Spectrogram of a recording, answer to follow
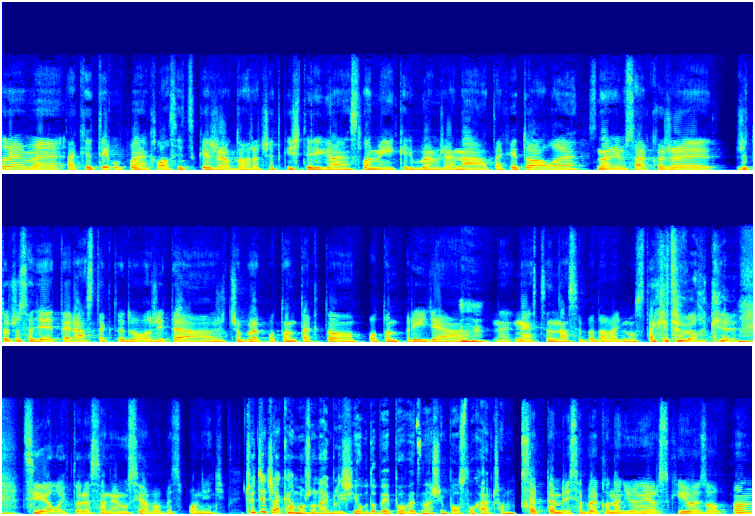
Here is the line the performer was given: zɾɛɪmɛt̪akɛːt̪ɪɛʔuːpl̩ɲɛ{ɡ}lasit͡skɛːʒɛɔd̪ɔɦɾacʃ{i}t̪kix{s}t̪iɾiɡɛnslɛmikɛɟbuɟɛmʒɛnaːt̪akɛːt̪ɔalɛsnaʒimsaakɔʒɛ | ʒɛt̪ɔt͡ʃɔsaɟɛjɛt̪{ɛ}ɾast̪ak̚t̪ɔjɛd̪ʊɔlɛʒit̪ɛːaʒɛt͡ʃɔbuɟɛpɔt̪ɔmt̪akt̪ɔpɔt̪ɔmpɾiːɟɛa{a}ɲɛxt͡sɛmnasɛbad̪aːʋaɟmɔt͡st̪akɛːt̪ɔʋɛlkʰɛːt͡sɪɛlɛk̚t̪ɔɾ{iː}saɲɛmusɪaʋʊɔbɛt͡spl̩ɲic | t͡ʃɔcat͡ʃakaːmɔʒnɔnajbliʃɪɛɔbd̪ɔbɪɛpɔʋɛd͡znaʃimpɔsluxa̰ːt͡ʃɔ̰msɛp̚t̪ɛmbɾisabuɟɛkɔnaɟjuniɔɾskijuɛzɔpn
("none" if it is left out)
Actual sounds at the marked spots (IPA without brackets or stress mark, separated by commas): k, ɛ, ʃ, ɛ, ɛ, ɛː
